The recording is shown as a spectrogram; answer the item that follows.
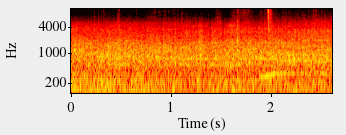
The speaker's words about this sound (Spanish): Uy, viene un coche, nunca he visto un coche por un ahí. Un coche aquí dentro, wow.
